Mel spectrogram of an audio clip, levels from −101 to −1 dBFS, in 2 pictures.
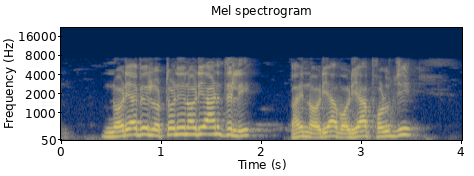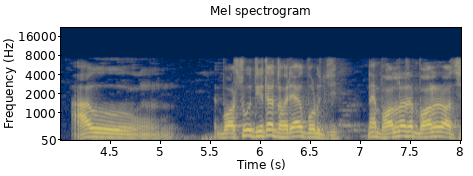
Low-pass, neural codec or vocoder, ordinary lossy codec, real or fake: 7.2 kHz; none; Opus, 64 kbps; real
